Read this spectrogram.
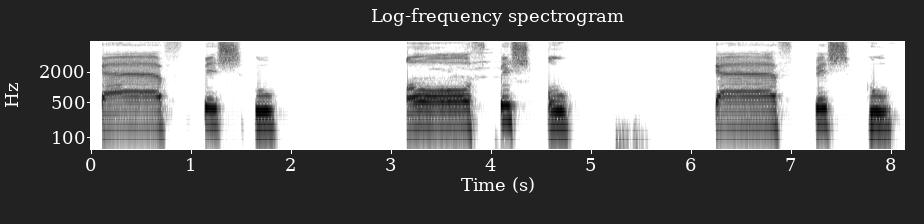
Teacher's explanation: কাফ হরফ জিহ্বার গোড়া থেকে একটু আগে বাড়াইয়া উচ্চারণ করতে হবে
